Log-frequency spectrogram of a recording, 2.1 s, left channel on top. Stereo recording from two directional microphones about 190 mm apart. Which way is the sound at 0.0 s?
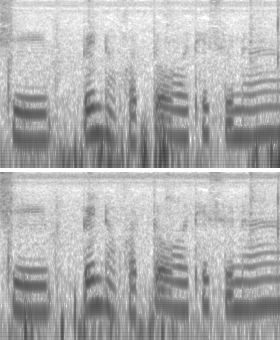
Centre (ahead or behind).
